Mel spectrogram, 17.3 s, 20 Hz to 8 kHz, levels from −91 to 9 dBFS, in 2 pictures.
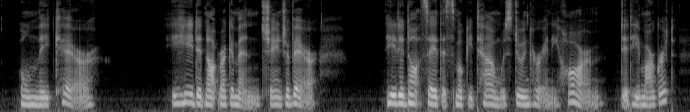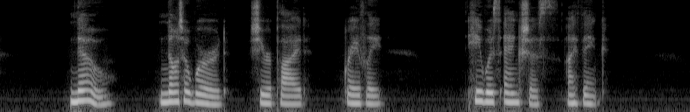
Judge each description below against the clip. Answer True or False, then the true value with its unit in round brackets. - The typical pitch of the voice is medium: True (170 Hz)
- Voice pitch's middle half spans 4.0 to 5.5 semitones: False (3.4 semitones)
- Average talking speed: False (125 wpm)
